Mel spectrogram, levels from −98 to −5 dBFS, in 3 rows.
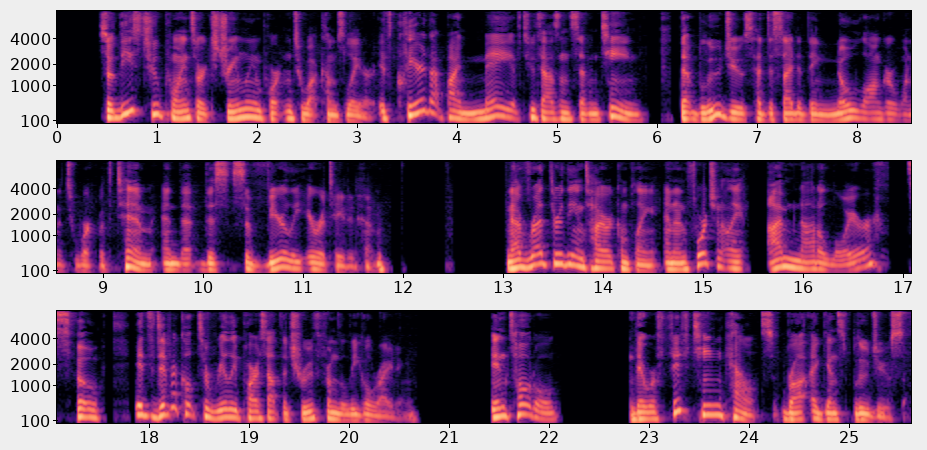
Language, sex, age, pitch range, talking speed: English, male, 20-39, 115-160 Hz, 170 wpm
